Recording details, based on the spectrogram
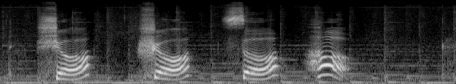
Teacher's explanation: इन वर्णों के उच्चारण में हवा के रगड़ खाने से मुख में गर्मी ऊष्मा उत्पन्न होती है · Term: ऊष्म व्यंजन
